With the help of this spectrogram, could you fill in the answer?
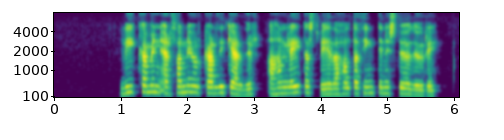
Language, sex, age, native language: Icelandic, female, 30-39, Icelandic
